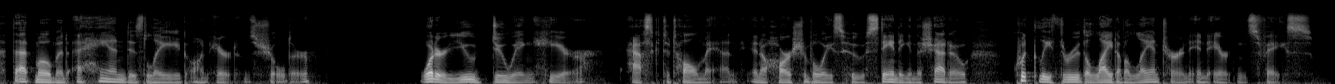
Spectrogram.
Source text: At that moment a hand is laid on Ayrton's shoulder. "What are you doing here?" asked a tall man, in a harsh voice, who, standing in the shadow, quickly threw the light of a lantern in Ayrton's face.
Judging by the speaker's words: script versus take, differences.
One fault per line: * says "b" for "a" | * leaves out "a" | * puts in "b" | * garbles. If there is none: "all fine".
all fine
